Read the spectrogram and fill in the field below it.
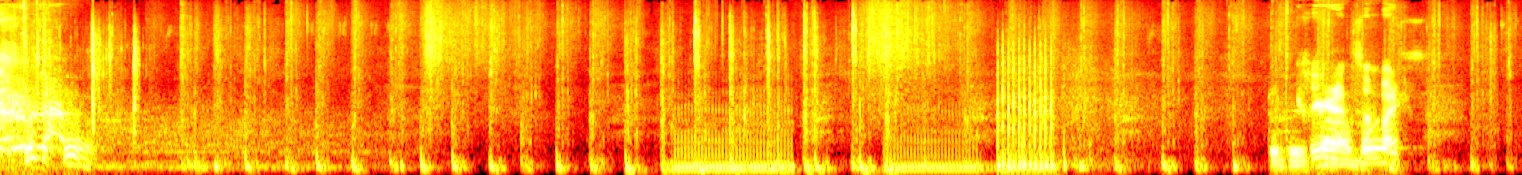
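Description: Quick footsteps thud across grass and dirt.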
